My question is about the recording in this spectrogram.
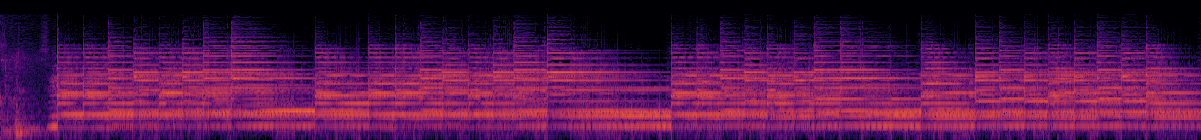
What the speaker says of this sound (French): lorsque vous vous baladez dans les rues, entendre le carillon, c'est un moment de pure joie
